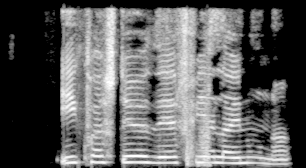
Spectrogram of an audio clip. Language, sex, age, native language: Icelandic, female, 12, Icelandic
